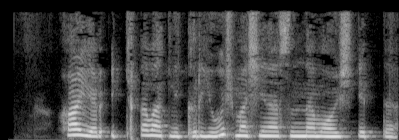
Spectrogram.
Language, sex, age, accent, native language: Uzbek, female, 18-24, Surxondaryo, Uzbek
